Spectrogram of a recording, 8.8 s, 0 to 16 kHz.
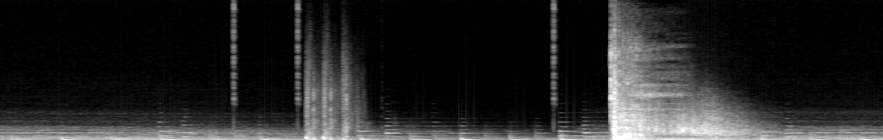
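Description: Gunfire in the PC video game Xenonauts 2: a quick cluster of sharp shots, then a single loud blast with a long ringing decay, set over a low steady hum and soft background tones.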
